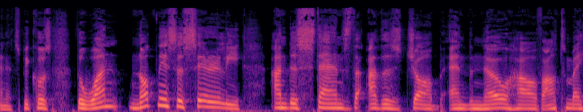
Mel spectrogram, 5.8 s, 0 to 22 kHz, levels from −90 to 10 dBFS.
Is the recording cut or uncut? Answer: uncut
